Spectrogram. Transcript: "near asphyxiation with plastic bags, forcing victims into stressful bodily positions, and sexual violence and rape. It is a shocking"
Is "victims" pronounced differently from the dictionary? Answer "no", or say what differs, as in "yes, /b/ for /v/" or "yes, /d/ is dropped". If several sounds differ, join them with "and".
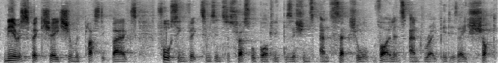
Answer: no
